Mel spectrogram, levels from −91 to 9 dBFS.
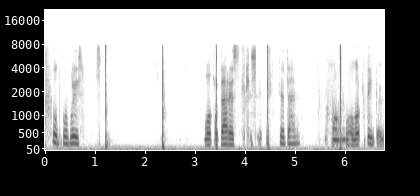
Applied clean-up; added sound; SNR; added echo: neural diffusion model UNIVERSE++.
